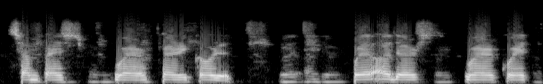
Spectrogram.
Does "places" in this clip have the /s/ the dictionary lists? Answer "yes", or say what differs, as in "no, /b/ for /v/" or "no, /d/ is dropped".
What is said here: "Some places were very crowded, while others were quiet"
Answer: no, /s/ is dropped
